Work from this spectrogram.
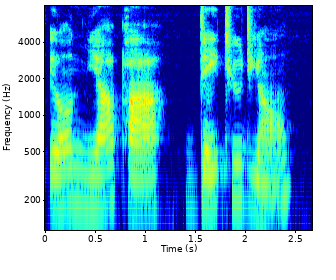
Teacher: you would have to do a D apostrophe because of the slide together, which is called an elision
